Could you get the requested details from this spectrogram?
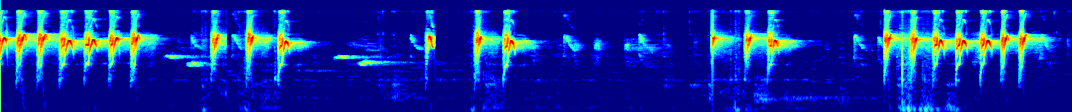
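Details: Brown-throated sunbird, known locally as kolibri kelapa or manggar, singing rapid bursts of high, sharp, ticking chips in runs of five to eight notes, with brief pauses and a few thinner lower twitters; recording used as a lure and song model for training birds.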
